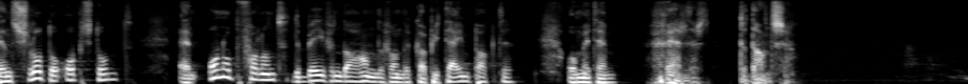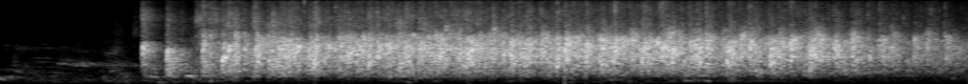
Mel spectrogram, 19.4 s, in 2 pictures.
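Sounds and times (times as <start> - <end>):
speech: 0.0 - 8.0
enthusiastic audience applause: 11.0 - 19.3.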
